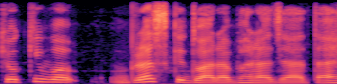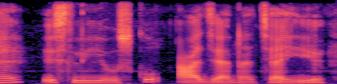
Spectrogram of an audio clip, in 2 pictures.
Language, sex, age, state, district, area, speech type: Hindi, female, 18-30, Uttar Pradesh, Sonbhadra, rural, spontaneous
